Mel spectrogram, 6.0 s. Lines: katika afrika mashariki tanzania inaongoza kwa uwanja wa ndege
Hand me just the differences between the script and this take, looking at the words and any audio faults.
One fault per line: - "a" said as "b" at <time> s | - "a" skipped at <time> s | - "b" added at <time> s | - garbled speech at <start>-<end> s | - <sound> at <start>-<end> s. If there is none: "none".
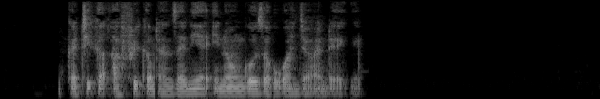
- "mashariki" skipped at 1.5 s
- "kwa" skipped at 2.7 s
